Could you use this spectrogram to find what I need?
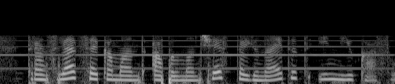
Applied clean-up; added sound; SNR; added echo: none; Wind instrument, woodwind instrument; 13 dB; none.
